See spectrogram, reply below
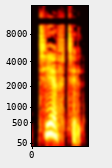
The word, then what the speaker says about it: тефтель: Правильно произносить «тефтель», «апостроф», «иконопись».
